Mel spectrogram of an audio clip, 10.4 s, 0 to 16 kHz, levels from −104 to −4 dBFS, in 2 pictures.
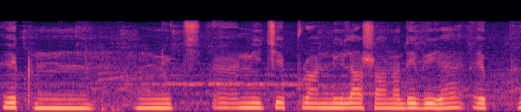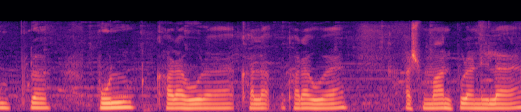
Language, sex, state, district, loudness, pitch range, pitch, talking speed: Hindi, male, Bihar, Saran, -27 LUFS, 140-155 Hz, 150 Hz, 125 wpm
